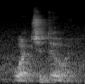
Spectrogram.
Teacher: Instead of us saying that, pronouncing that separately, each word separately, we just put it all together, we reduce it, and we say what you doing. Notice that I dropped the verb to be are, right? And I go directly to the pronoun you. And that combination with T and Y has a ch sound. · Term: reduction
